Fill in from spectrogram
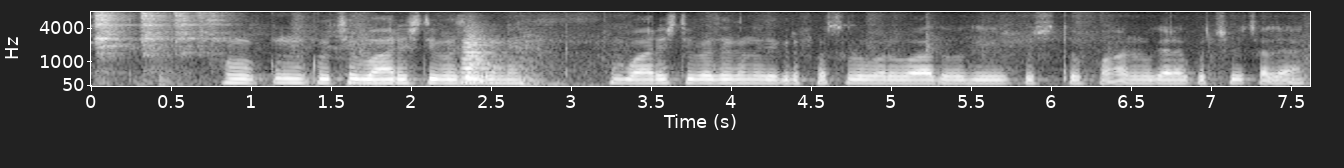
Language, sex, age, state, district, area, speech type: Dogri, male, 30-45, Jammu and Kashmir, Udhampur, rural, spontaneous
